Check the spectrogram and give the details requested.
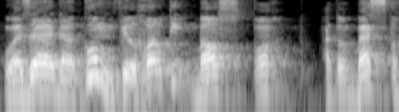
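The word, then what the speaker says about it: بسطة: atau basto, kita bacanya basto dengan sin. Tapi ditulis dengan sod karena zadaku menambah kalian, bangsa Ad ya di ayat tersebut.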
